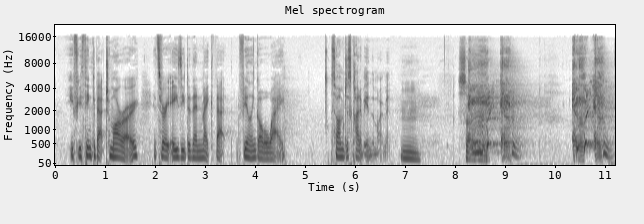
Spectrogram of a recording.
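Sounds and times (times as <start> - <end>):
speech: 0.3 - 4.7, 5.5 - 7.4, 8.0 - 9.4, 10.3 - 11.2
person coughing: 8.2 - 9.6, 10.3 - 11.2.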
